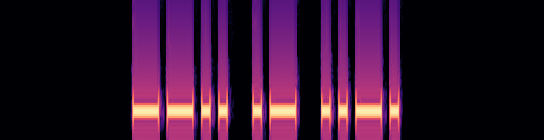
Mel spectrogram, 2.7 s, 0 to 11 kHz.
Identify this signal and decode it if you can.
Morse code, heard as a keyed tone, about 28 wpm, 700 Hz. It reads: ZAF
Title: USA Call Sign Postfixes - 3 Letters 28wpm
